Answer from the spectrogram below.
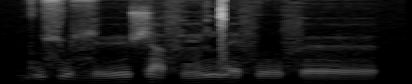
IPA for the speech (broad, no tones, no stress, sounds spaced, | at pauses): ɡ u ɕ u ɮ øː ʃ a f ɛ̃ ŋ͡ǀ ɛ f oː f œː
